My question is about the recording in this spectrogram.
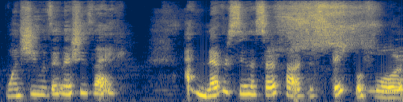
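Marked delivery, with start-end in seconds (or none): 1.8-4.0 high-pitched imitated disbelief; astonished. Other doctor examining her stitch, mock astonished.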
